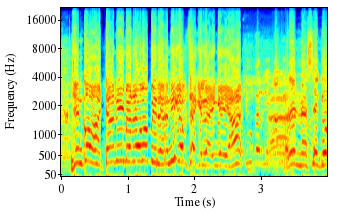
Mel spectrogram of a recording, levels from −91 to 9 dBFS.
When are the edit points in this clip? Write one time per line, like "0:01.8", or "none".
0:02.8

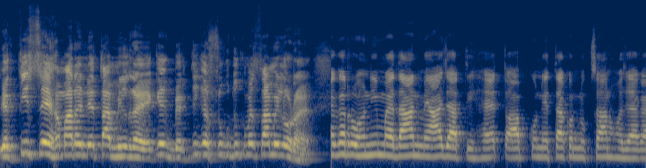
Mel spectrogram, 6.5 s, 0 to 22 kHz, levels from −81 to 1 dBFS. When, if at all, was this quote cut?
0:03.3

